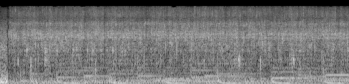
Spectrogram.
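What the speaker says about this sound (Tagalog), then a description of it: "At yun guys, piniprito ko na yung tilapia." Tilapia fries in a pan outdoors with a loud, continuous sizzle and crackle, steady throughout and close by.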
